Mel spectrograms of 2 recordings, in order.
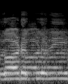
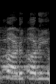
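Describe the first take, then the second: First: The first word starts with a g sound. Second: The first word starts with a k sound. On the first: The speaker calls it right. "বলো গড় করি" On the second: The speaker calls it wrong. "ওটা কর করি কর করি হবে না"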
